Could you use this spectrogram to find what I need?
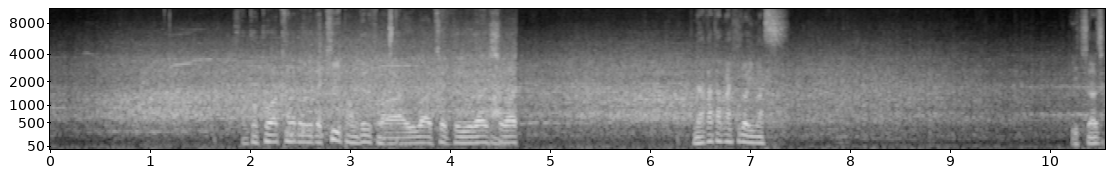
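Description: A large stadium crowd roars steadily outdoors.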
